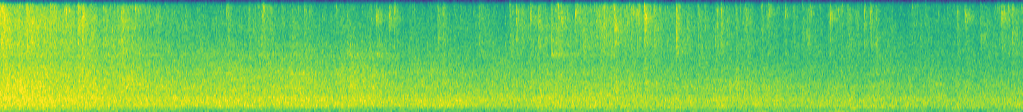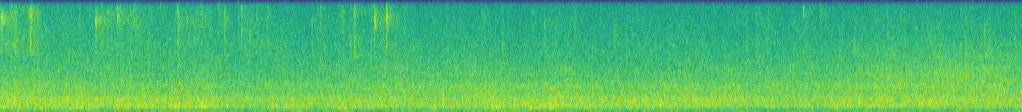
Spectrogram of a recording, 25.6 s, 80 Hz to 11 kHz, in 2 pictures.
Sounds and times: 0.0s very heavy rain outside 5.4s

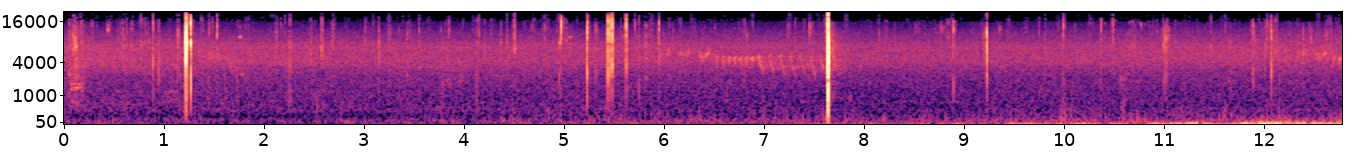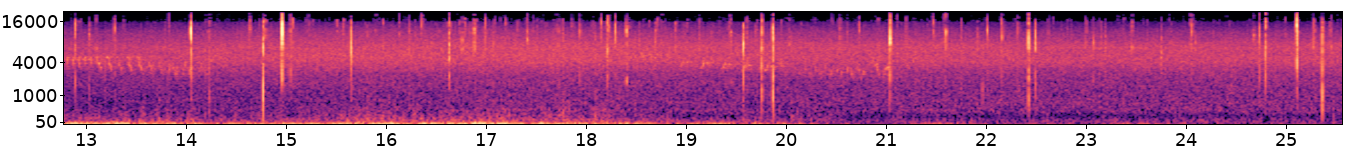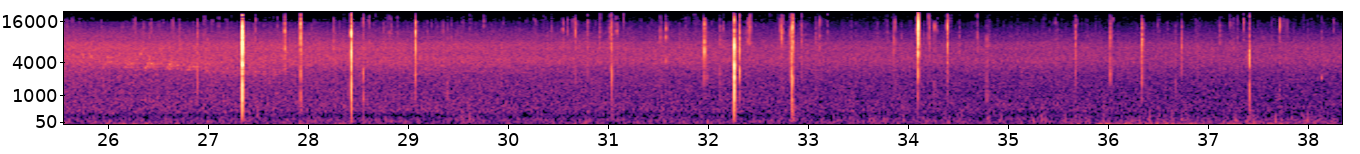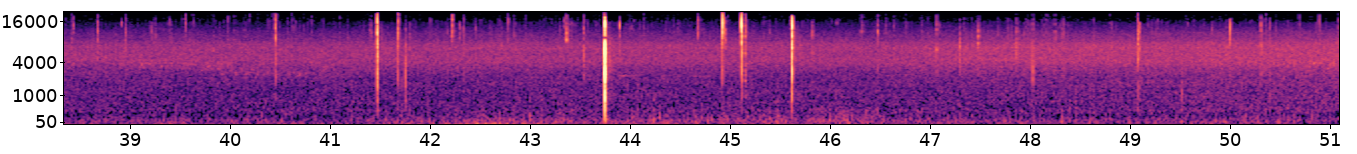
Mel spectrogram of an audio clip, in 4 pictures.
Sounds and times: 0.0s Campfire 51.0s

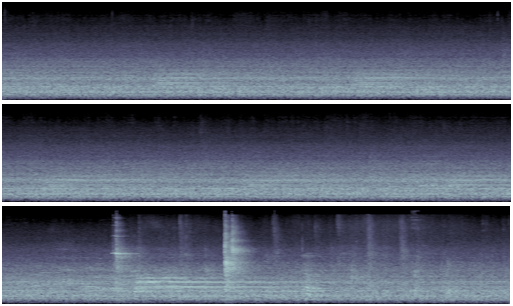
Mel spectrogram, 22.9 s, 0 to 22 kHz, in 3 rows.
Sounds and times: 2.3s Bell tower 3.7s
5.2s Bell tower 6.6s
14.2s Bell tower 15.7s
17.2s Bell tower 20.5s

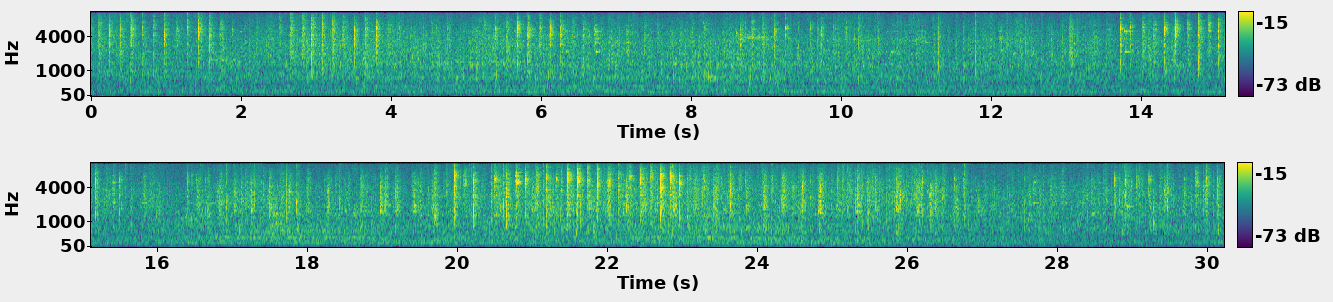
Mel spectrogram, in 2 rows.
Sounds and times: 0.0s rainy morning aboard 30.2s

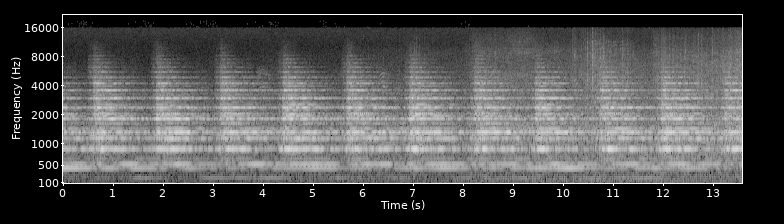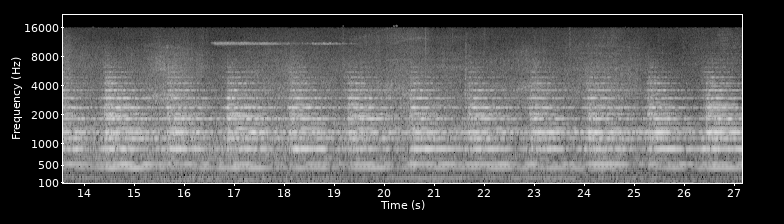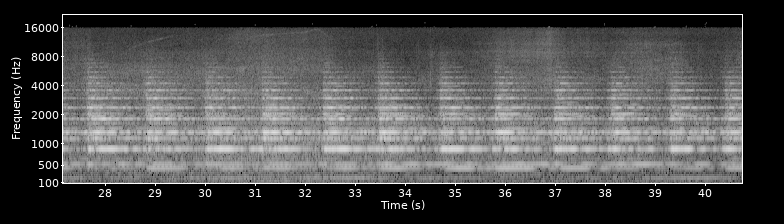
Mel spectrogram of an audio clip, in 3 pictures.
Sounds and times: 0.0s bells 40.7s

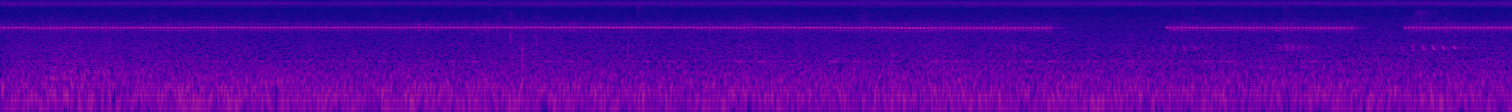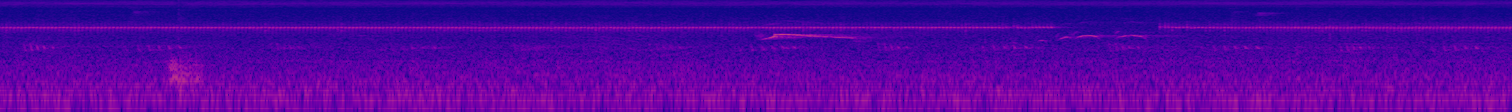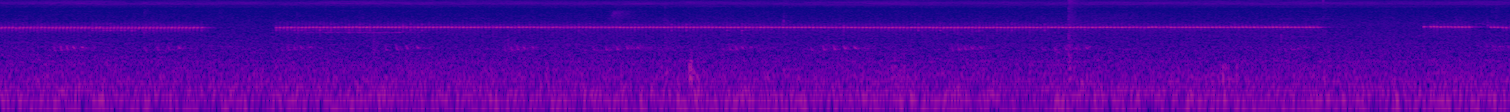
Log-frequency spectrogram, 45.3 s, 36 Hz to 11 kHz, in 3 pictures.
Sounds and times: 26.7s Insect sounds 32.4s
33.0s Insect sounds 43.5s
44.5s Insect sounds 45.3s

